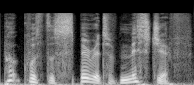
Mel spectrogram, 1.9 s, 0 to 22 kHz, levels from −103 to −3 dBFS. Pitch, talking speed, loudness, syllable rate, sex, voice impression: 130 Hz, 185 wpm, -18 LUFS, 4.3 syllables/s, male, very masculine, very adult-like, very middle-aged, thick, very tensed, powerful, bright, soft, slightly muffled, fluent, slightly raspy, very cool, intellectual, refreshing, very sincere, very calm, mature, very friendly, very reassuring, very unique, elegant, wild, sweet, very lively, kind, slightly intense, slightly modest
